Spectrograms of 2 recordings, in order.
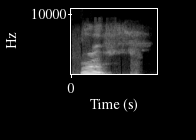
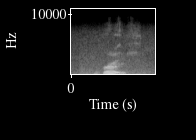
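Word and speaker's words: bruise: that's me Moro exactly but you call it Bruce Bruce the pronunciation in this one Bruce a Bruce yes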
